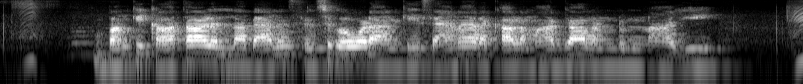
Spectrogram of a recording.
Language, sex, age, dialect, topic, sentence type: Telugu, male, 18-24, Southern, banking, statement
